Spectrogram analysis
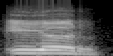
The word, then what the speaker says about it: heir: और ये देखिए HEIR लगता है हेयर लिखा, नहीं, इसको पढ़ते हैं एयर, यानी कि वारिस, है ना।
